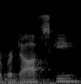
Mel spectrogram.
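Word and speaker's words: Rudofski: okay special agent rodofsky that's r-u-d-o-f-s-k-i and it's pronounced Rudolph and then ski how you doing today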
